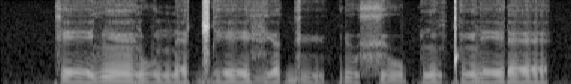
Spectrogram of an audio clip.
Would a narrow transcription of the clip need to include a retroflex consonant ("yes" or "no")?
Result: no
